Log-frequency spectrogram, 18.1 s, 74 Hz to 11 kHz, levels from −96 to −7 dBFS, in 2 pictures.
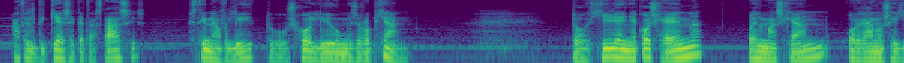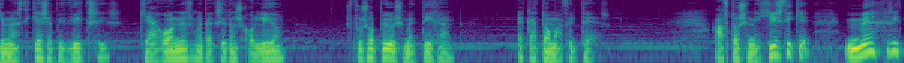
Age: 30-49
